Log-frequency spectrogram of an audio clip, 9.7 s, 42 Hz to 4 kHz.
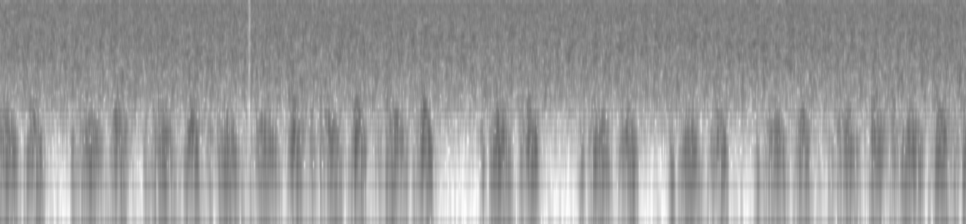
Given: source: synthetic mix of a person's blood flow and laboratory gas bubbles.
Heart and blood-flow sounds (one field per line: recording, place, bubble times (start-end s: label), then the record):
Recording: Doppler ultrasound of blood flow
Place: precordium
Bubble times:
8.84-9.18 s: bubbles
9.56-9.63 s: bubbles
From the record:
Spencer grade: 1 (occasional bubble signal discernible with the cardiac motion signal, with majority of cardiac periods free of bubbles)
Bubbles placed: anywhere in the cardiac cycle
